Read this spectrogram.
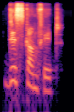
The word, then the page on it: discomfit: Indian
